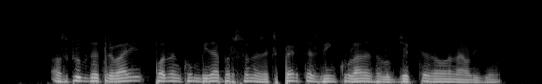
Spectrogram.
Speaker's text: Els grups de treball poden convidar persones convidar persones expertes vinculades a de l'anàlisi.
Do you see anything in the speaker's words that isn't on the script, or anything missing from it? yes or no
yes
